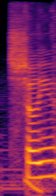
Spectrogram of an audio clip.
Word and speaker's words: shoyu: Shoyu tare.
